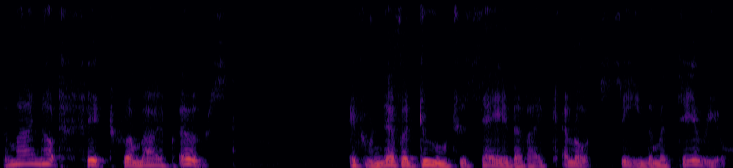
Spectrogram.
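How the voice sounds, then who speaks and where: A man's voice: fairly high pitch, lively intonation, measured pace, creaky, mellow, breathy edge, exaggerated voice, poor audio. A man voicing a faithful old storybook minister who is flustered and anxious to please, speaking in a faltering way. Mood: worried, bewildered. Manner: hesitant, faltering.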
